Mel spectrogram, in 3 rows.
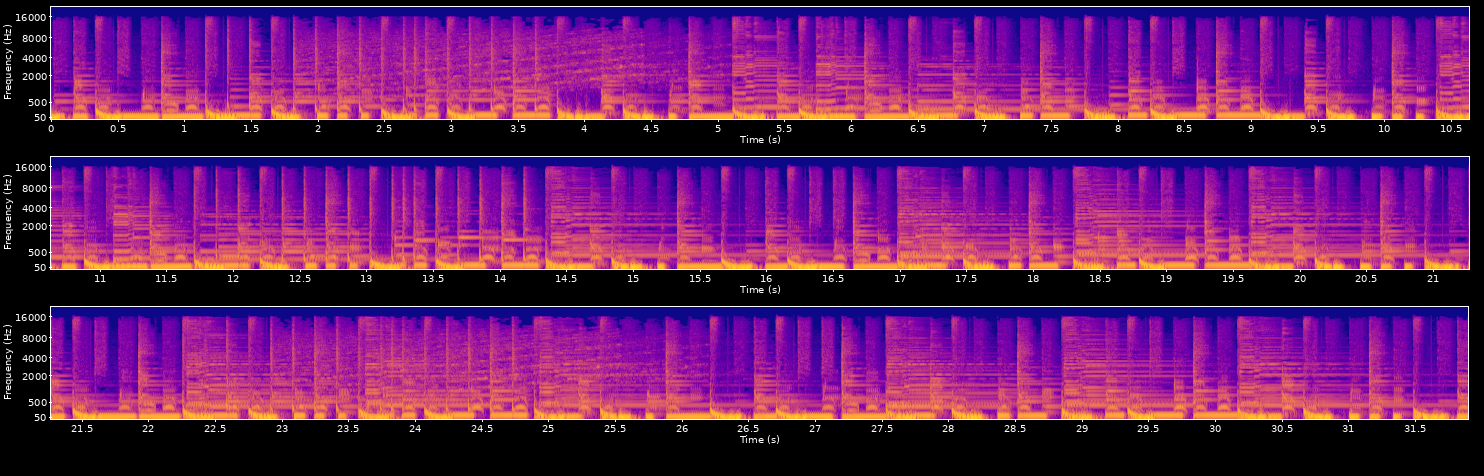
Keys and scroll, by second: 0.9 Return, 1.1 v, 1.4 shift+Right, 2.7 2, 4.5 Up, 4.9 shift+Right, 6.7 Tab, 11.4 i, 13.0 ctrl+shift+n, 13.2 Return, 13.6 alt+BackSpace, 15.9 e, 28.3 Tab, 29.4 space, 30.7 ctrl+1, 31.2 space.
